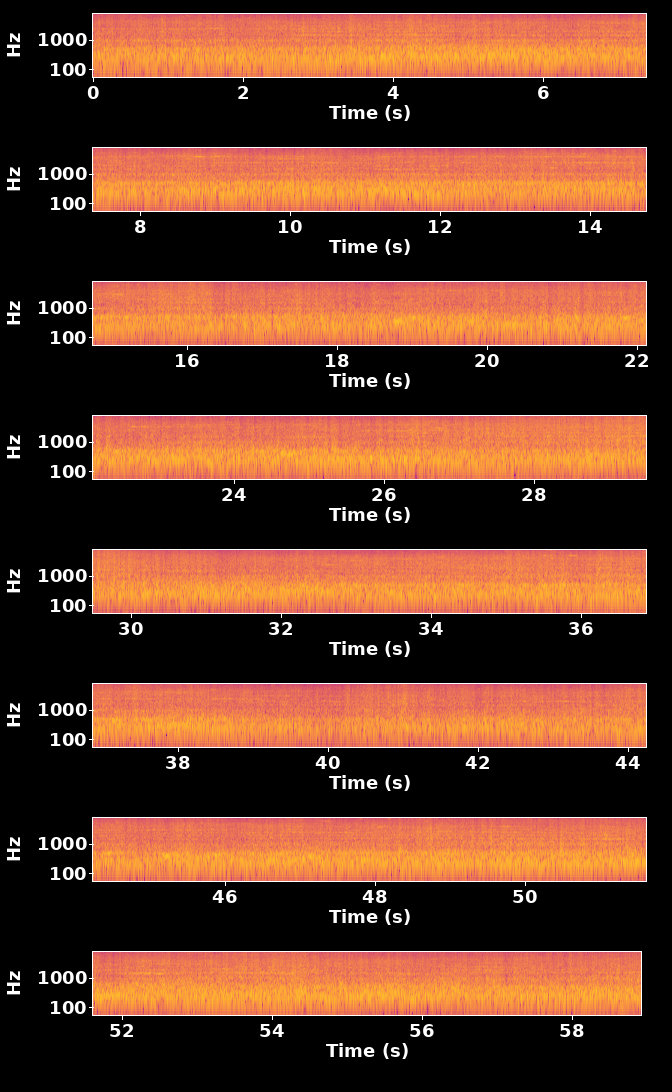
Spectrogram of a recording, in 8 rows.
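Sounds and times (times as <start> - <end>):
freight train wheels rumbling: 0.0 - 58.9.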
